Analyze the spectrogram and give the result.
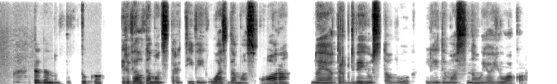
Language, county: Lithuanian, Vilnius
